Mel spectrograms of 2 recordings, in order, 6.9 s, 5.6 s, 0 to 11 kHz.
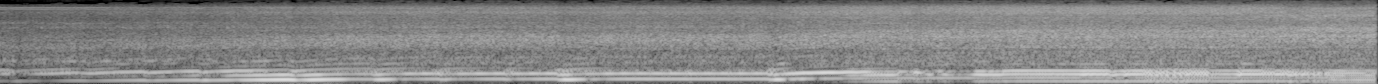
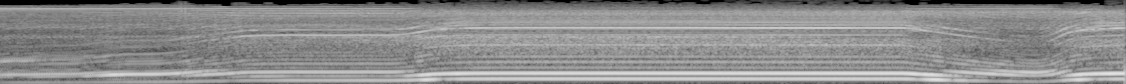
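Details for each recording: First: Large brushless DC motor with rear cooling fan, run on a 30A drone ESC: high whine with wavering, stepping pitch and rough buzz underneath; motor ran unevenly and vibrated too much, so it was removed. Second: Big brushless DC motor with rear cooling fan, run on a 30 A drone ESC: smooth high-frequency whine climbs to a steady high pitch, holds, dips once and recovers cleanly, with no rattles or roughness; a healthy motor.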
